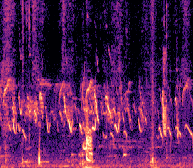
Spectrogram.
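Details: High, looping cheeps from young francolin (teetar) chicks while feeding, repeated in quick clusters. One louder harsh call and a few sharp taps stand out.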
